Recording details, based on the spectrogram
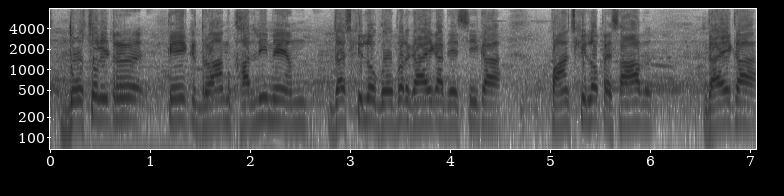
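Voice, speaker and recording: A man speaks in a high pitch. There is noticeable background noise. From Haryana, India. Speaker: farmer. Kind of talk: interview. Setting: outdoors at a farmers' fair.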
